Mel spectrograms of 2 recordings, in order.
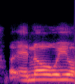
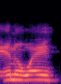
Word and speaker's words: Inoue: So a few other people I had down here who I enjoyed this year, of course, Inoue or Inoue. People pronounce it different ways.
